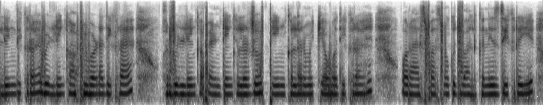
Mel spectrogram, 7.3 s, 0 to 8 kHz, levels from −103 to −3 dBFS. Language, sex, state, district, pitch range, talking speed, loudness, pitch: Hindi, male, Bihar, Begusarai, 215-230 Hz, 275 wpm, -14 LUFS, 220 Hz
